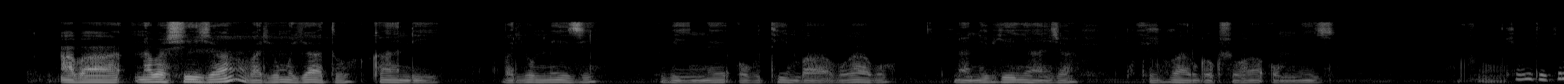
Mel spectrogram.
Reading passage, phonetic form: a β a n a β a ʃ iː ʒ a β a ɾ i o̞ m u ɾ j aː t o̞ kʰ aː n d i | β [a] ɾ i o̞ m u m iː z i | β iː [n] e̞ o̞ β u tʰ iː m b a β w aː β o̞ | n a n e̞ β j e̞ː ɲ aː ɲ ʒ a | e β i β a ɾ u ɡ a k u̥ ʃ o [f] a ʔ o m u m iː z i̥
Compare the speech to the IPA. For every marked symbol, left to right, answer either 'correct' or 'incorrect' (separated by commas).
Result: correct, correct, incorrect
